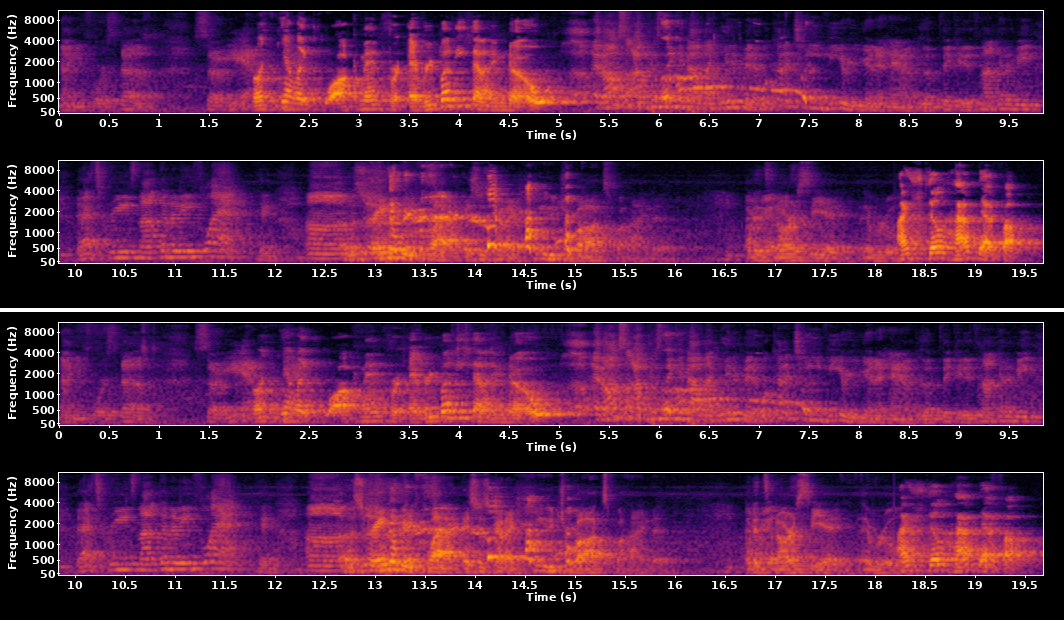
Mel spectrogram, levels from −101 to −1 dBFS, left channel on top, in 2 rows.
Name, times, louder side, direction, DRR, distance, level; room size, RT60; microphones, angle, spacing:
voice 1, 0.0-2.5 5.1-13.7 16.3-17.2, right 1 dB, 5° right, -2 dB, 0.6 m, -42 dB
voice 2, 1.9-4.9 6.0-6.6 6.9-7.5 13.3-14.2 14.5-14.6 14.9-15.0 18.2-19.4, left 4 dB, 70° left, 8 dB, 0.4 m, -29 dB
voice 3, 12.6-15.9 16.7-18.3, right 2 dB, 70° right, 4 dB, 0.5 m, -33 dB
3.6 x 2.5 x 4.0 m, 1.2 s
head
